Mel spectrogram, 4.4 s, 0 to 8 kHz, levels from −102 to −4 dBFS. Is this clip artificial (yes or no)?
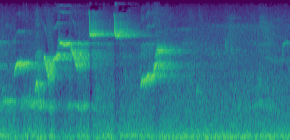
no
